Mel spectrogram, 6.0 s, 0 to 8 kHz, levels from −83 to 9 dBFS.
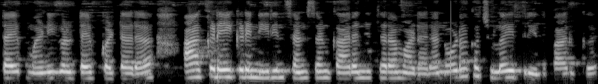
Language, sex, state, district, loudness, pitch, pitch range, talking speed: Kannada, female, Karnataka, Dharwad, -14 LUFS, 225 Hz, 210-240 Hz, 180 wpm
